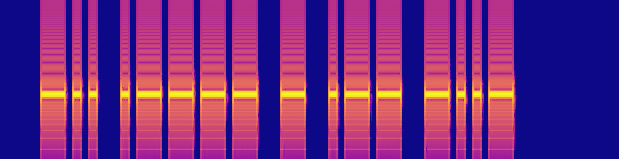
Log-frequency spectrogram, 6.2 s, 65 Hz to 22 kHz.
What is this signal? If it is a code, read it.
Morse code, heard as a keyed tone, about 15 wpm, 700 Hz. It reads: D1TWX
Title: Code Groups - 5 Letter:Numbers - 15wpm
